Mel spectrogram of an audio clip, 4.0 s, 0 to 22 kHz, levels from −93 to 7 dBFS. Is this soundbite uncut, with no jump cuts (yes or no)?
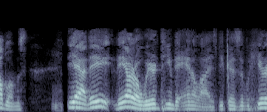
no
